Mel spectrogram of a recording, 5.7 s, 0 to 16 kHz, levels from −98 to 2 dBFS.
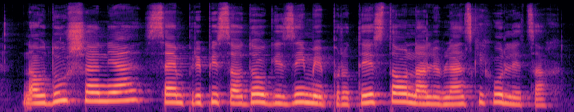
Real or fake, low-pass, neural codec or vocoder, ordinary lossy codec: real; 14.4 kHz; none; none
